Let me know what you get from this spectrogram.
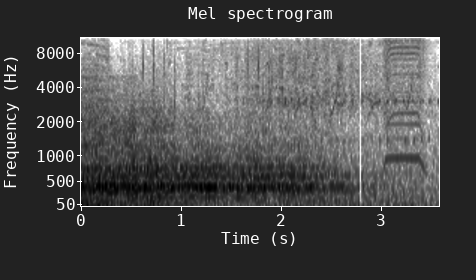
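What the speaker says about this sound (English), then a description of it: "That's the sound of the mighty T-Rex." Deep, drawn-out T-Rex roar from PUBG Mobile, a rumbling growl that fades over several seconds, ending with a faint high swooping tone.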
